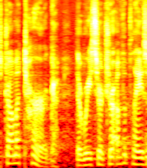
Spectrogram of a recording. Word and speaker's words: dramaturg: The correct pronunciation is dramaturg, the researcher of the plays and operas being put on.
